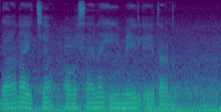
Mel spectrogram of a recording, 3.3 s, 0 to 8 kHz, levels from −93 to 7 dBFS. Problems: low volume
